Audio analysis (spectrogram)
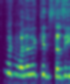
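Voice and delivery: ordinary talk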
